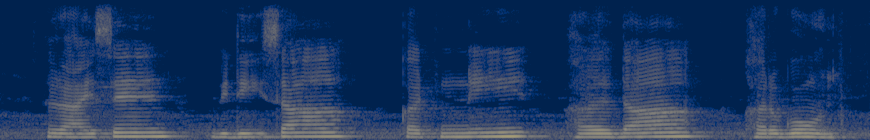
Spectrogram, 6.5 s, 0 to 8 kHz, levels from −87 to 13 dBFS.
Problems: constant background noise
